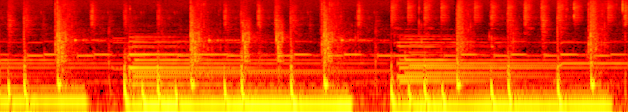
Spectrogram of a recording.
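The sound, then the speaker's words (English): Someone sips coffee in a run of short, wet slurps and drippy liquid sounds, repeating irregularly over a steady low hum, with no talking. “I got to take another sip of it.”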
